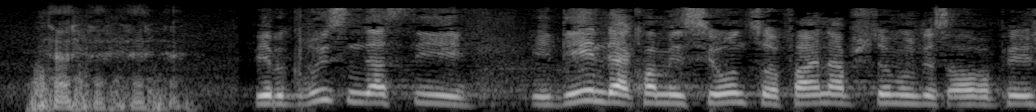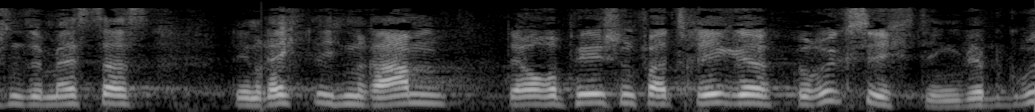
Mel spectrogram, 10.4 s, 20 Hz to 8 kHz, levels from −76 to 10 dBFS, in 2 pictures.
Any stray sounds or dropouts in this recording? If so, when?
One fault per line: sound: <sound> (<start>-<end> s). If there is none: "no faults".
sound: laugh (0.1-1.0 s)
